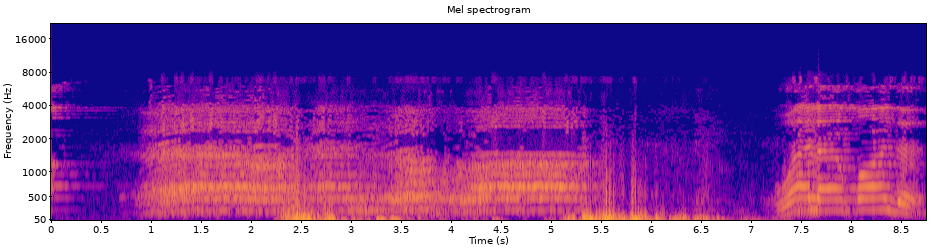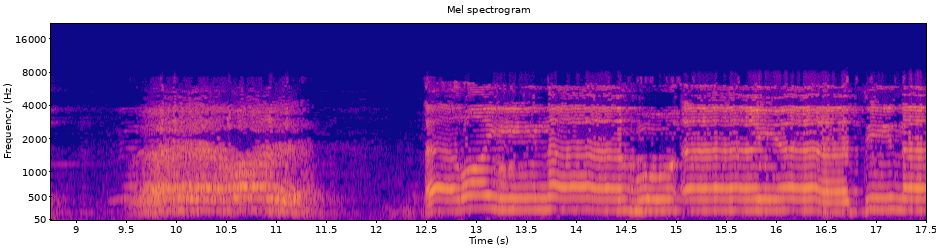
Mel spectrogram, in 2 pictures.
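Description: A man chants in a long, sustained melodic voice through a microphone, with echo.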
